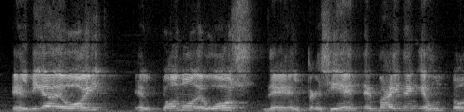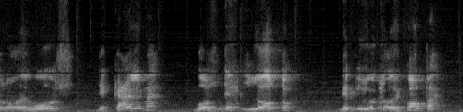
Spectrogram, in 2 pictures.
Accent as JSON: {"language": "Spanish", "country": "Nicaragua", "moved": "yes", "lives_now": "United States", "said": "yo soy exiliado nicaragüense, vine a los Estados Unidos en el 79"}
